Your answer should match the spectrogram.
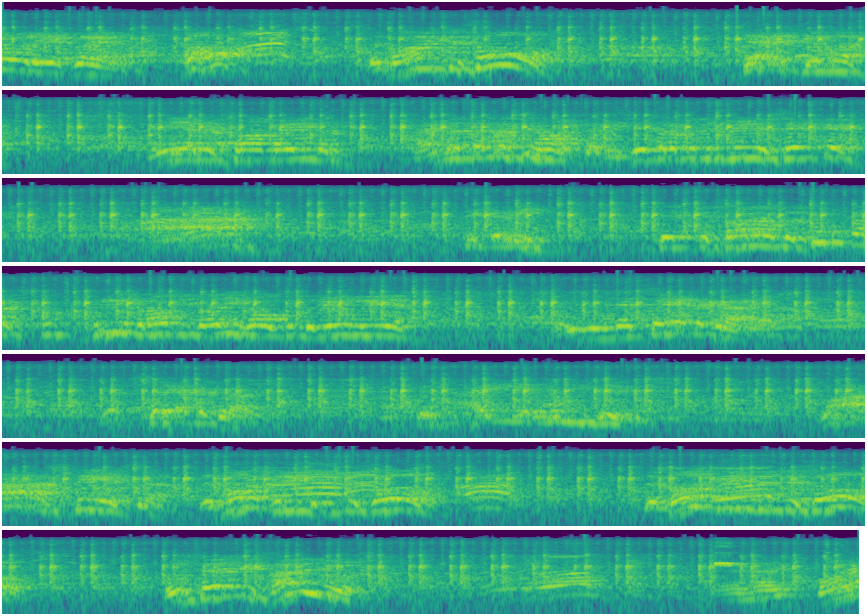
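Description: Vintage tractor engine idling with an even knocking beat, under almost continuous talking.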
